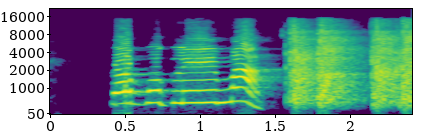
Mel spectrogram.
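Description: Classroom students clap a counted unison pattern after an economics teacher's cue: a burst of voices chanting, then several loud, sharp group claps in quick succession, close and crowded.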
